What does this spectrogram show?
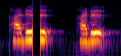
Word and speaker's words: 狩る: 자, 이 한자 뜻으로는 狩る、狩る、 음으로는 しゅ、しゅ、 로 각각 발음해줘요.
